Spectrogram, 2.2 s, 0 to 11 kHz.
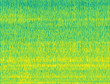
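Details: Hoshizaki KM630MRE ice machine from 2009, R22, with a noisy water pump: loud harsh grinding whir from worn pump motor bearings; the technician checks that the evaporator plates have not separated before replacing the pump.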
